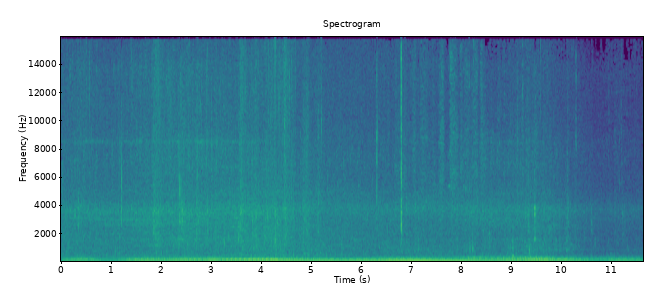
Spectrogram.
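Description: Jeep engine pulling up a rough mountain trail, its pitch rising and falling several times as the throttle is worked, with scattered sharp clicks over it.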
